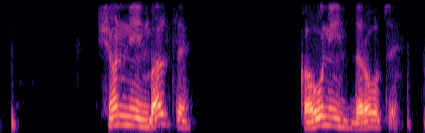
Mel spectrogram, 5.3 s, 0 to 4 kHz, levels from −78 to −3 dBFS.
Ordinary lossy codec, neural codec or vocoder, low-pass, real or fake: Opus, 16 kbps; none; 3.6 kHz; real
